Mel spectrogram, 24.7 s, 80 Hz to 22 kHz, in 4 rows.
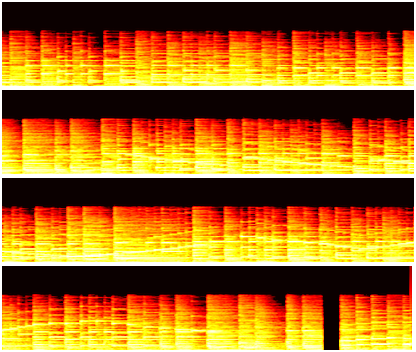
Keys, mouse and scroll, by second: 0.4 scroll up 1, 1.3 click, 4.6 click, 5.9 click, 7.2 click, 11.3 scroll down 1, 11.9 click, 14.0 middle click, 14.6 scroll up 2, 14.8 click, 16.3 click, 18.3 scroll down 2, 18.8 click, 20.4 middle click, 22.0 scroll up 1, 22.1 click, 22.3 click, 23.3 ,, 23.7 right click, 24.5 click.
